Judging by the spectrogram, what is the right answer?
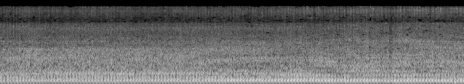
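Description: Loncin 212cc single-cylinder four-stroke snowblower engine running steadily, freshly cold-started after sitting about two months.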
